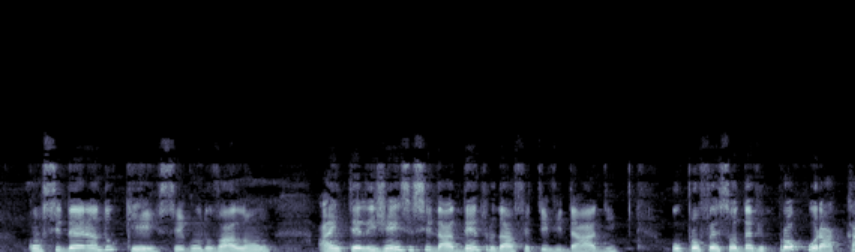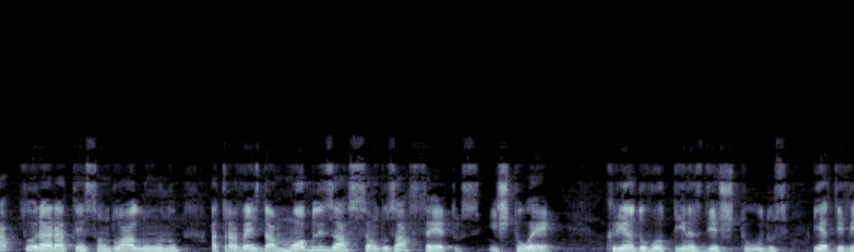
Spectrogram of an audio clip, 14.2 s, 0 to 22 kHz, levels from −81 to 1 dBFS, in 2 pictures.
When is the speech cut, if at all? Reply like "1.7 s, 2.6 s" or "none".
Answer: none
